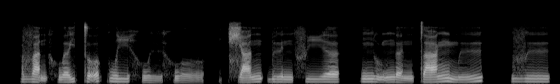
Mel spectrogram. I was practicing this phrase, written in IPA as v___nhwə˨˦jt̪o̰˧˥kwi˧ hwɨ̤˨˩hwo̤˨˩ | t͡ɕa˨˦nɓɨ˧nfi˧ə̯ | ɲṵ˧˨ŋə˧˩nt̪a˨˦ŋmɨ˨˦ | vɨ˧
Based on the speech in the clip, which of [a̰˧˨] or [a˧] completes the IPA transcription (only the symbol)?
a̰˧˨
